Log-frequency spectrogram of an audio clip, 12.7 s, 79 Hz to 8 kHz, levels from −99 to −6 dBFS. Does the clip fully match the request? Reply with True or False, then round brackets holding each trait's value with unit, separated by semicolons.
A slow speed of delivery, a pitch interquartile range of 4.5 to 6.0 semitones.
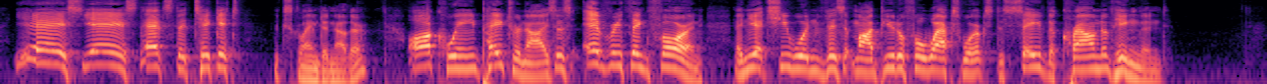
True (130 wpm; 5.3 semitones)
